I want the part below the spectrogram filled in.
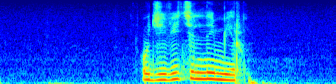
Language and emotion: Russian, neutral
